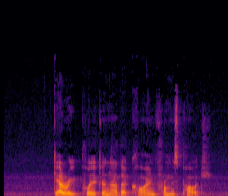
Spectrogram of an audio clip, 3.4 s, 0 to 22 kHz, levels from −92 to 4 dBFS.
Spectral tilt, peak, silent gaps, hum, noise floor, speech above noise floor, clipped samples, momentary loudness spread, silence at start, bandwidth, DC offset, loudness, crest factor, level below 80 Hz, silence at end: -6 dB/octave; -4 dBFS; none; none; -55 dBFS; 30 dB; under 0.1%; 9 LU; 0.8 s; 12.5 kHz; under 0.1%; -25 LUFS; 22 dB; -74 dBFS; 0.3 s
